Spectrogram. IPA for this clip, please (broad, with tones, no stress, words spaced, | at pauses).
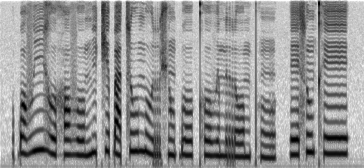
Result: ɓɔ˨viː˦ɣo˨ hɔ˨voː˨ŋi˦˨ t͡ʃɪ˦ɓa˨t͡suː˦ŋ uː˨rʃũ˨ɓoː˨ kʰo˨βɪ˨m roː˨mpʰũ˨ | e˨sũ˦kʰeː˦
